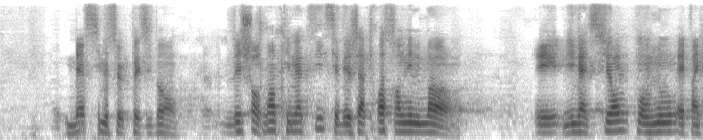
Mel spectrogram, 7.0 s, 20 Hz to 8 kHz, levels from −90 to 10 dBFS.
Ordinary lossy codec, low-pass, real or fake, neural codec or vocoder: none; 7.2 kHz; fake; codec, 16 kHz in and 24 kHz out, 0.6 kbps, FireRedTTS-2 codec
